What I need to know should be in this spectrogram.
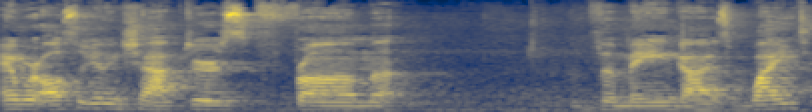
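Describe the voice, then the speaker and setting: An animated, medium-pitched male voice with audible room echo. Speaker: booktuber. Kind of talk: casual book review vlog. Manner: fast.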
